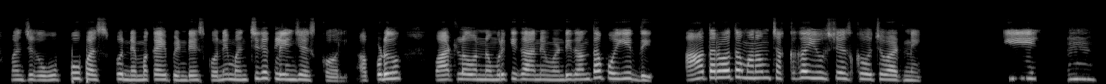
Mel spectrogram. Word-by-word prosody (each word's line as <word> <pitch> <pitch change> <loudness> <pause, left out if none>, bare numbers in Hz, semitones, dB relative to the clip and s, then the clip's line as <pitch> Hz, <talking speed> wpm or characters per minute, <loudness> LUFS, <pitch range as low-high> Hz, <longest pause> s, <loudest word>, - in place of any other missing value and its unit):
మంచిగా 215 -1 -4
ఉప్పు, 245 +6 -3
పసుపు, 230 +2 0
నిమ్మకాయ 220 +2 +2
పిండేసుకొని 205 +1 -2
మంచిగా 270 +7 +1
క్లీన్ 230 -2 +5
జెసుకోవాలి. 180 -6 -4 0.2
అప్పుడు 235 +6 +4 0.5
వాటిలో 235 +2 +2
ఉన్న 220 -1 -2
మురికి 235 +2 -1
కానివ్వండి 220 -1 0
ఇదంతా 245 +6 +1
పోయిద్ది. 255 -8 +2 0.5
ఆ - - +5
తర్వాత 320 +2 +4
మనం 295 +1 +1
చక్కగా 285 +3 +1
యూస్ 280 -1 -2
చేసుకోవచ్చు 245 -2 -2
వాటిని. 200 -3 -2 1.0
ఈ - - +6 0.5
హ్మ్. 245 -1 -6
230 Hz, 130 wpm, -23 LUFS, 210-255 Hz, 1.0 s, ఈ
